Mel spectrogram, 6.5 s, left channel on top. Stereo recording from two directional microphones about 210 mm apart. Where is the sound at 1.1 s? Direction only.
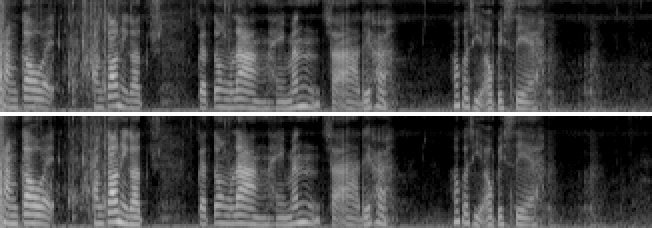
55° right (ahead or behind).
